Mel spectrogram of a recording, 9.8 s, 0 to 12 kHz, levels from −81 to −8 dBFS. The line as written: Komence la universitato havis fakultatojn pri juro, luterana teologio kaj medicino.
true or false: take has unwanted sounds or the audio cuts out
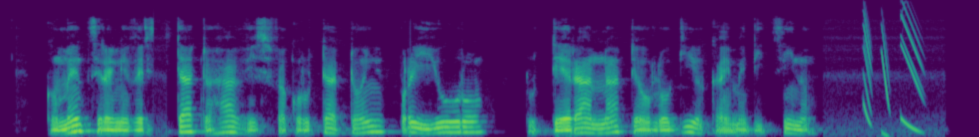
true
